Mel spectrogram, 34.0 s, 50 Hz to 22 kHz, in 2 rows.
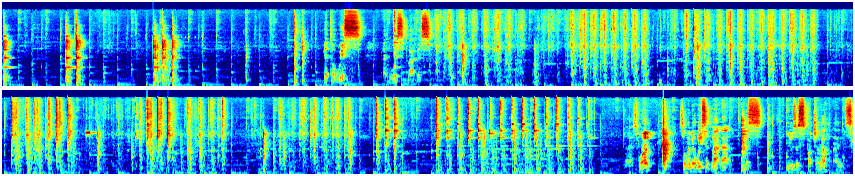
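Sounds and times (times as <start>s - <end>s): background music: 0.0s - 34.0s
whisk clattering in glass bowl: 25.7s - 28.9s.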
